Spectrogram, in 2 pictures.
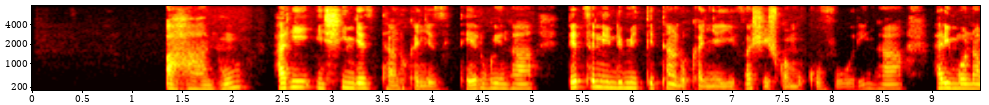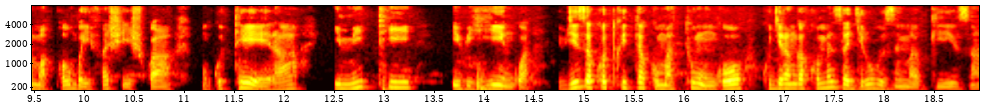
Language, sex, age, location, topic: Kinyarwanda, male, 18-24, Kigali, agriculture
